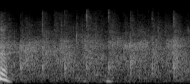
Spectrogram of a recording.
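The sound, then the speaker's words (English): Audience applause at a church gathering fills the stretch as a steady, moderately loud clatter of many hands, with a brief voice cut off at the very start. “if you're new, if you're, you can clap for that, right?”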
